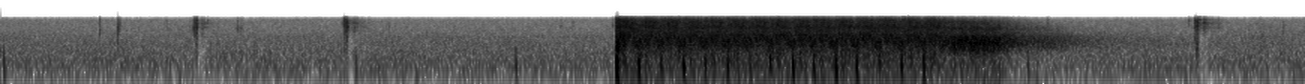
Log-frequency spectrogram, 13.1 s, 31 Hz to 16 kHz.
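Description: Sig Sauer SP2022 9mm pistol rapid-fired to empty its magazine: a sudden string of shots about four seconds long, so fast and loud they run together, then fading. A few faint clicks come before it and one after.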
